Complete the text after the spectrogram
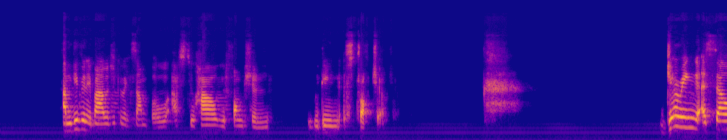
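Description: A woman speaks calmly, with pauses.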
